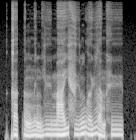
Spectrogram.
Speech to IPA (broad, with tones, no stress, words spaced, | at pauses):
kɐ˨˥k̚ɐ˨˩ŋ mɪ˨˩ŋjyː˨ maː˨˥jfyː˨˥ŋwɵ˨˥ɥ lɐ˨˩mhyː˧p̚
